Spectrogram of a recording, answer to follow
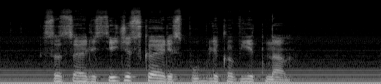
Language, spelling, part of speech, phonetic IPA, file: Russian, Социалистическая Республика Вьетнам, proper noun, [sət͡sɨəlʲɪˈsʲtʲit͡ɕɪskəjə rʲɪˈspublʲɪkə v⁽ʲ⁾jɪtˈnam], Ru-Социалистическая Республика Вьетнам.ogg
- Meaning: Socialist Republic of Vietnam (official name of Vietnam: a country in Southeast Asia)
